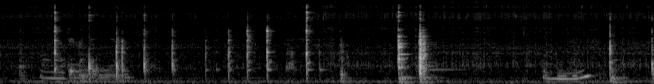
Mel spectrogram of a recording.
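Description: Sizzling chicken in a pan for adobo with coconut milk, with sharp stir and clatter transients over a steady hiss, a couple of louder bursts near the middle as marinade sauce hits the hot pan; no talk.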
